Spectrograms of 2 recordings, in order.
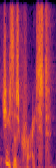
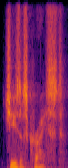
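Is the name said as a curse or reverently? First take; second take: curse; reverently. First: It is blurted out like an angry curse. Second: It is said slowly and respectfully, like worship. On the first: It is used as a swear word. "if you say it like this, Jesus Christ, it's okay. Crowd's good with that" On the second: It names him with reverence. "But if you say, Jesus Christ, it's different"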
